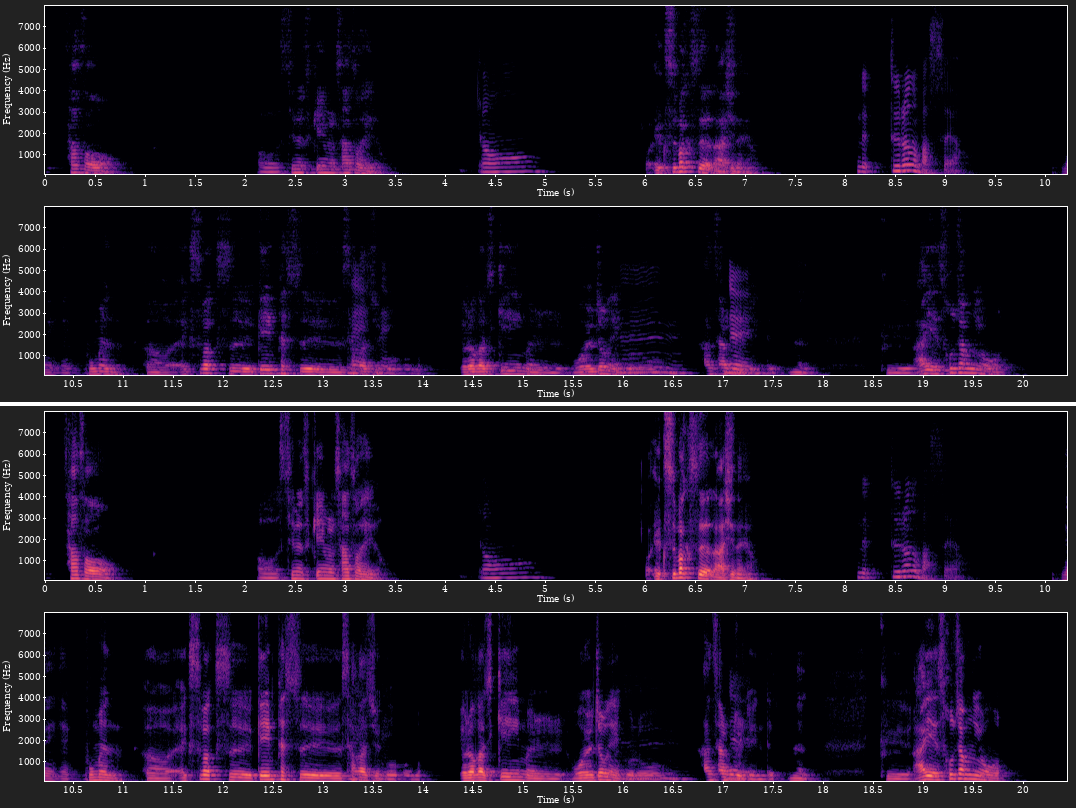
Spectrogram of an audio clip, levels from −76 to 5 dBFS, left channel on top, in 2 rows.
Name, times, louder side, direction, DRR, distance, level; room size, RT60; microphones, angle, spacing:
voice 1, 0.2-0.7 2.1-3.4 6.0-7.1 10.2-14.0 14.4-16.4 16.8-17.9 18.6-19.8, right 6 dB, 85° right, 0.4 m, -29 dB
voice 2, 4.3-5.0 8.1-9.2 13.2-13.8 16.0-16.6 17.0-17.4, left 3 dB, 25° left, 0.3 m, -38 dB
2.8 x 2.0 x 3.3 m
head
